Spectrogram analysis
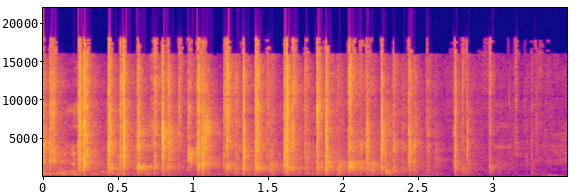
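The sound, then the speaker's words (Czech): An audience at a literary panel discussion applauds the introduced guests with a dense, steady patter of many hands clapping that thins out and tapers off toward the end. “Potlesk.”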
